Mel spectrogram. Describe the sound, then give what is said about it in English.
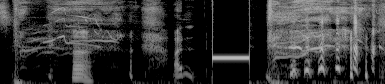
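A censor beep edited into a conversation: one steady, loud, pure high tone lasting under half a second, dropped into a gap between stretches of speech, with people talking before and after it. “We'll see if we can get a hard beep in this edit.”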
